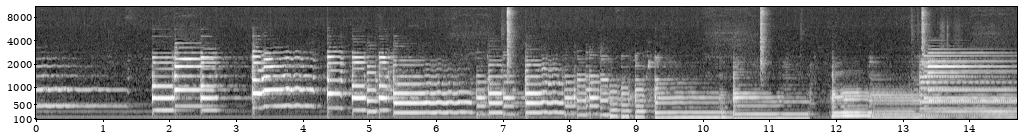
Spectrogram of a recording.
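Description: Electric guitar played through a 1950s–60s Bouyer 17-watt valve amplifier (EF40 preamp, EL34 output and 5Y3 rectifier tubes): single notes and chords, a quick run of notes falling in pitch a little past halfway, then a few low notes, ending on a held, ringing chord.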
